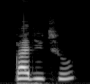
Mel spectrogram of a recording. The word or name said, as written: pas du tout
